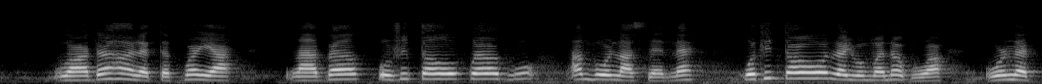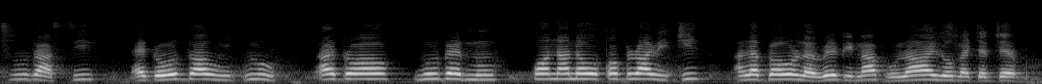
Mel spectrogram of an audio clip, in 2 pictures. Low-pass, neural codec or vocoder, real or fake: 7.2 kHz; codec, 16 kHz, 0.5 kbps, FunCodec, trained on LibriTTS, 25 frames a second; fake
